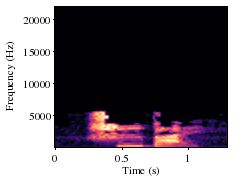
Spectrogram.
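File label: "失败" Mandarin Chinese; hsk; chinese-flashcards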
